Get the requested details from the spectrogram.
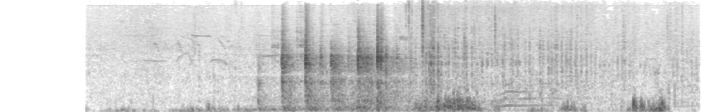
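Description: A bicycle rattles and clatters as it rolls over bumpy ground.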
